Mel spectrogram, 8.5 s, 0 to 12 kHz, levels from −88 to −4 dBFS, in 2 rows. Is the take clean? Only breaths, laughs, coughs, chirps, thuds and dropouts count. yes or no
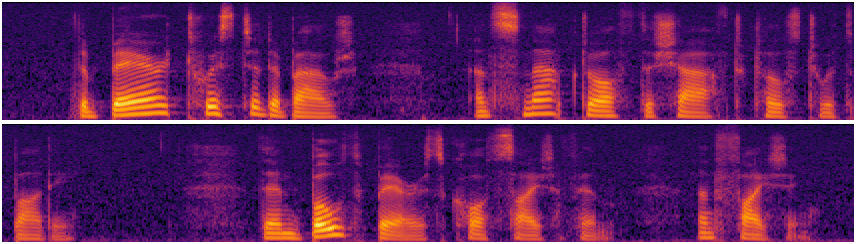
yes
